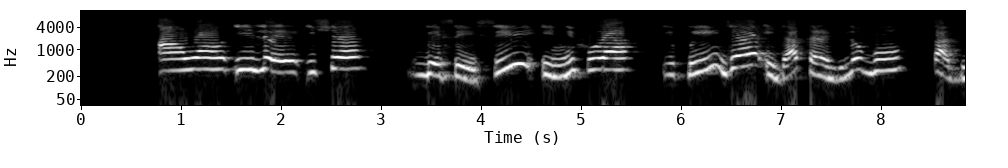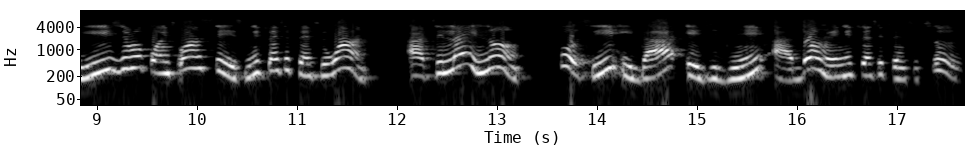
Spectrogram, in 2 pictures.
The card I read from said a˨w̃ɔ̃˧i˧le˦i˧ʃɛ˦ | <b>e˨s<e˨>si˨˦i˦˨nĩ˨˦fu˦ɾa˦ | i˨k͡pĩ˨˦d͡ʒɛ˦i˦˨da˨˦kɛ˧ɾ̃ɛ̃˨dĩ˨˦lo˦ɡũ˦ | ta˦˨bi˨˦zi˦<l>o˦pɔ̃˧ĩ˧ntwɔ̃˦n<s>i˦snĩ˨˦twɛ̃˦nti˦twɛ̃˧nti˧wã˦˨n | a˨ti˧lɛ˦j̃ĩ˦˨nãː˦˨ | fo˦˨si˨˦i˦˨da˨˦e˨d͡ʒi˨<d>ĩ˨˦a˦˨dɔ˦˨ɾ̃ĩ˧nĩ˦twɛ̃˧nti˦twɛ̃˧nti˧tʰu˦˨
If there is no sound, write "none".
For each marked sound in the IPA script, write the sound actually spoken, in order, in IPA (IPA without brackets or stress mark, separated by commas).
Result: ɡ͡b, e˨, ɾ, s, d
